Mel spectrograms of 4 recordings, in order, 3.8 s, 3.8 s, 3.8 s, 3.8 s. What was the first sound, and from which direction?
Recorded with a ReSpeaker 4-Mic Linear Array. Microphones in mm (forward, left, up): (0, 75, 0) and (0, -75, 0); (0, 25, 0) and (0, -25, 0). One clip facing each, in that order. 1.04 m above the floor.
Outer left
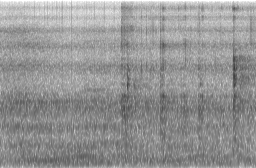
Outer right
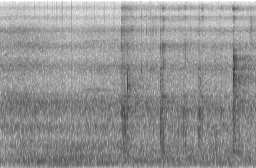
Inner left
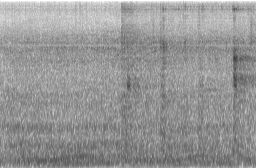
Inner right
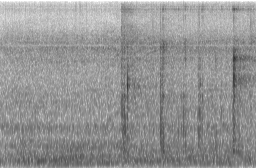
Chewing, 55° right (ahead or behind).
